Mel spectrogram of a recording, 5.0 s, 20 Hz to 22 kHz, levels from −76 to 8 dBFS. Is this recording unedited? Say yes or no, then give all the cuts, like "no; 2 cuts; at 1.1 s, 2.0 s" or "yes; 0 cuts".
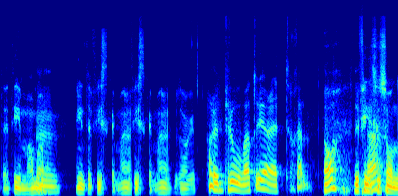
no; 2 cuts; at 1.6 s, 3.9 s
